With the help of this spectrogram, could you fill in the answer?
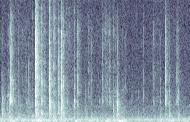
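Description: A black corded PlayStation-style gamepad with a hand-sized hollow plastic shell is held in both hands while fingertips and thumbs press and click its buttons and sticks. Quick, irregular, bright plastic clicks and taps come in clusters, each dying away almost instantly over a faint steady low hum.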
